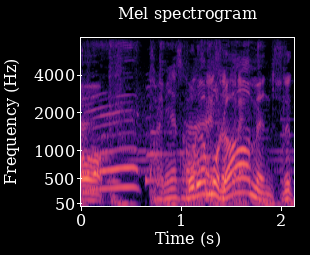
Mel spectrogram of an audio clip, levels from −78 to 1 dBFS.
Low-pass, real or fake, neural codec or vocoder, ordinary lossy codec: none; real; none; none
